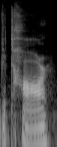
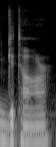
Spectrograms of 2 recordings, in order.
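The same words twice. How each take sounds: First: It uses the common everyday pronunciation. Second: It uses the less common, accented pronunciation. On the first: The speaker calls it right. "we say guitar" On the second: The speaker calls it wrong. "not guitar"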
